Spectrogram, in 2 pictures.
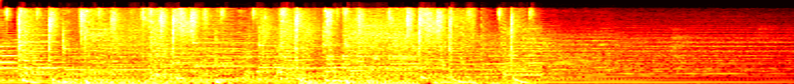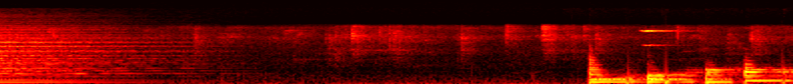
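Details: Loud music fades to near silence, then music starts again, with no animal calls heard.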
